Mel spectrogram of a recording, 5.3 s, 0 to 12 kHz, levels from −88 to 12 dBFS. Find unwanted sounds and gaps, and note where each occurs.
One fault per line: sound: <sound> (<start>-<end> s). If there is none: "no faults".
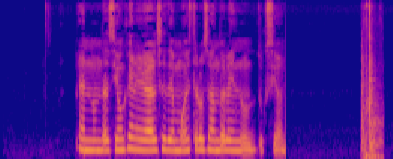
sound: thud (4.8-5.1 s)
